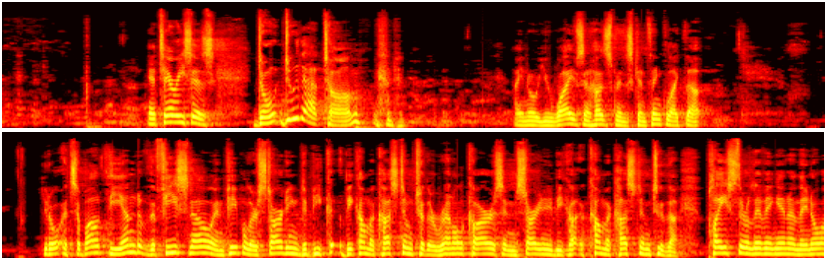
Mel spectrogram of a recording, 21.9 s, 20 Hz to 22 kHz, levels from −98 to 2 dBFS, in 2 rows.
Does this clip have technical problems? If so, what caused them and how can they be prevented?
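Yes. From 2.16 s to 21.29 s there's a click every 2.12 s, about ten in all, which points to clock drift buffer slips. Two devices are likely running on separate clocks that disagree by roughly 150 ppm, so the buffer between them periodically drops or repeats a block of around 15 samples. Locking both devices to a shared word clock, or putting an asynchronous sample-rate converter between them, would stop it.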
